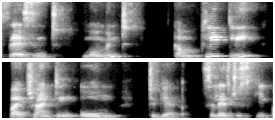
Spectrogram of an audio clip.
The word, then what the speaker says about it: Om: You inhale, and then as you exhale, you chant Om with the 3 syllables A, U, Ma. And if you're able to feel the vibrations as you say Ma, that's when you know you're doing it right.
